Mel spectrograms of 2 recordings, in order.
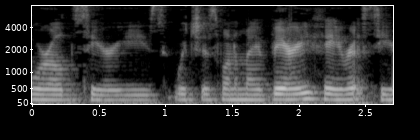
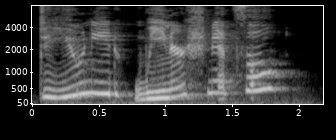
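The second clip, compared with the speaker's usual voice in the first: higher, louder fussing parent; anxious parent; 8 semitones higher, 6 dB louder than usual. Acted. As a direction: rattle off worried guesses. Anxious parent guesses what's wrong.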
